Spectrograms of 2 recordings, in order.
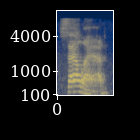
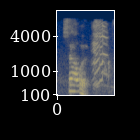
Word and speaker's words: salad: It's two syllables, right? The first syllable is where we put the stress. Sal. And then how's the second part pronounced? We don't say salad. We say salad. And what you get is a brief sound there. That's a schwa sound.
